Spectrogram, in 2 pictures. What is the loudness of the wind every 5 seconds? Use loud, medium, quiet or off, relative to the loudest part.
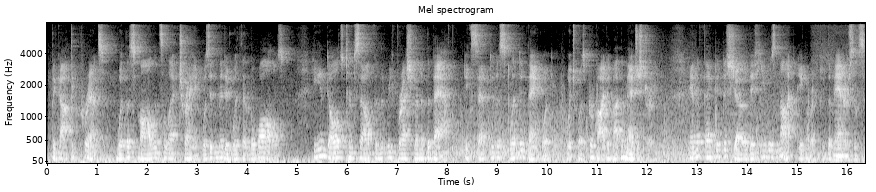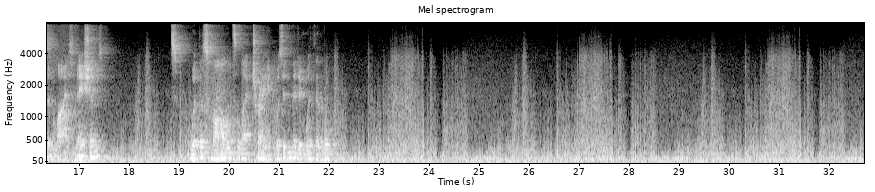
medium, loud, loud, loud, loud, loud, loud.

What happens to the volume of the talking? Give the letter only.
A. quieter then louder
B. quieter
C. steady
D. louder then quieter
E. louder
C.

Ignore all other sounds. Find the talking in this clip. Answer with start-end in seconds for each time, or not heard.
0.1-17.4, 18.8-22.0.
